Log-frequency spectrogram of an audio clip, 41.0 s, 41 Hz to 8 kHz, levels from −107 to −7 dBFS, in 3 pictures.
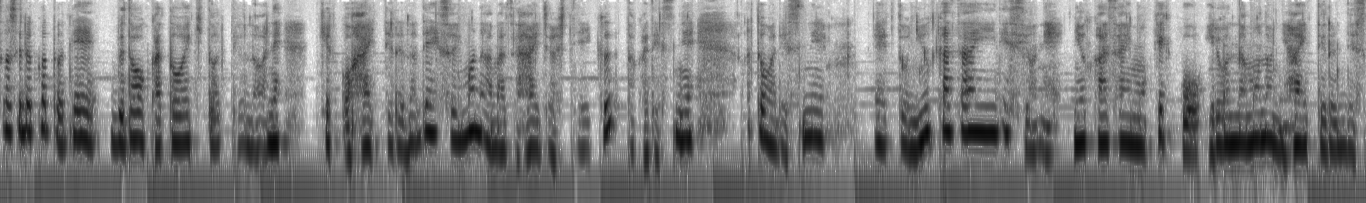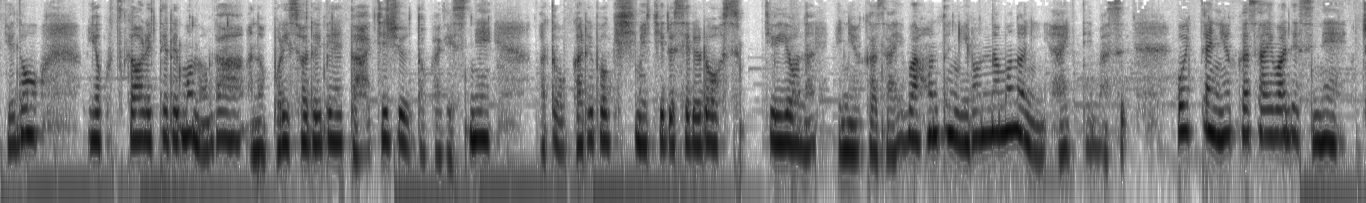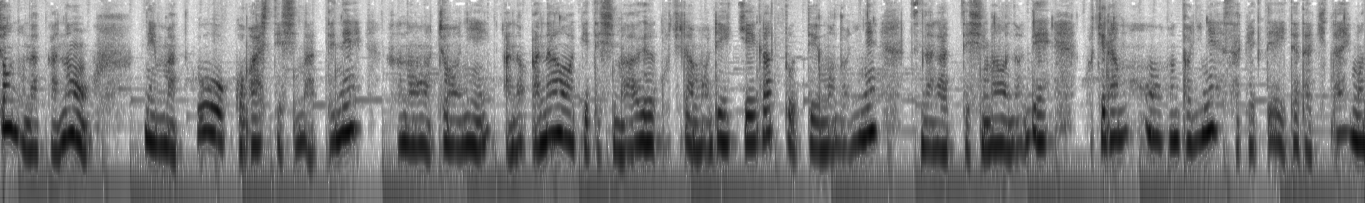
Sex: female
